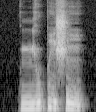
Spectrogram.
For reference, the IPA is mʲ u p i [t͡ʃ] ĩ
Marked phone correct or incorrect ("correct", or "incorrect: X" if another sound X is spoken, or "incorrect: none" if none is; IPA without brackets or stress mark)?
incorrect: ʃ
